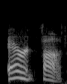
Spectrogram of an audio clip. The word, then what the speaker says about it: Arendt Fox: How do we pronounce the firm name? – Arendt Fox.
